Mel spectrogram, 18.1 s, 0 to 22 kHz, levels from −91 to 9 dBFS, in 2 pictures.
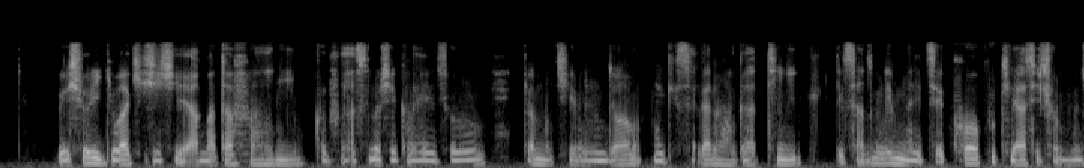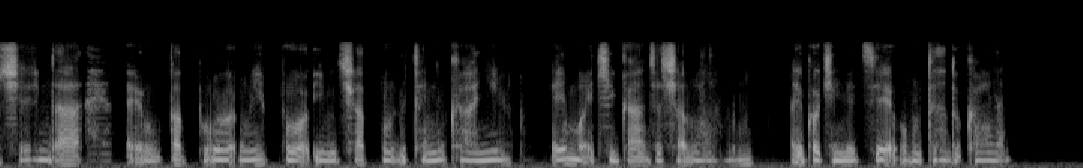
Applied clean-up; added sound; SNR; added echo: neural diffusion model UNIVERSE++.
